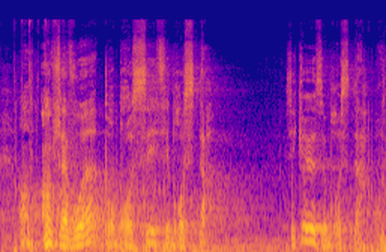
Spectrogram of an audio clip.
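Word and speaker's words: brossèta: Eux, ils ne prononcent pas le « et ». Donc, ce que j'écris avec « e » accent grave, eux, dans la graphie serrée, ils peuvent retirer l'accent. Et comme ça, on sait qu'ils ne prononcent pas ce « e ». Et on comprend le mot brosta.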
